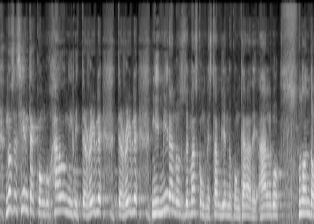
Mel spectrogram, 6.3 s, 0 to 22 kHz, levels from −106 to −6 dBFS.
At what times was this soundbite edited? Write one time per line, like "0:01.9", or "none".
0:01.5
0:02.3
0:04.1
